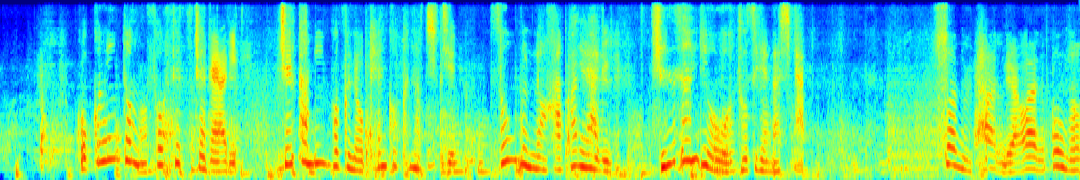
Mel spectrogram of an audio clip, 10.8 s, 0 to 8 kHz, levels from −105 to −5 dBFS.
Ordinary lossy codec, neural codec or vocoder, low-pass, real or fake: none; codec, 16 kHz in and 24 kHz out, 0.6 kbps, FireRedTTS-2 codec; 7.2 kHz; fake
